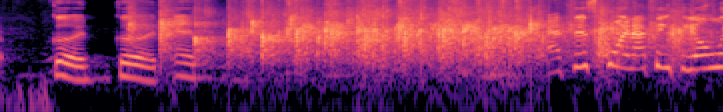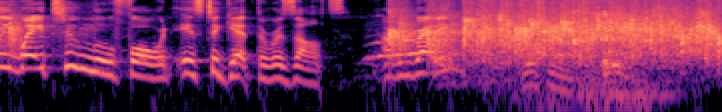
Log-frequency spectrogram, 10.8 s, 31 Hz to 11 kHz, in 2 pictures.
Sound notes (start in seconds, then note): 1.4 audience applauding; 8.2 audience cheering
